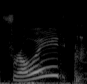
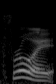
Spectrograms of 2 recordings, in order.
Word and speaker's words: Froy: Because she's like, Freud? No, Froy. And then she writes it F-O-R-Y. Yeah. It rhymes with joy.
